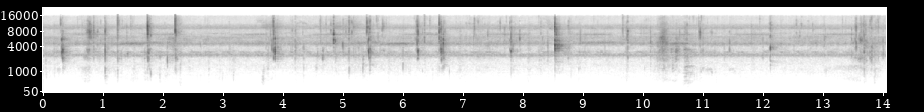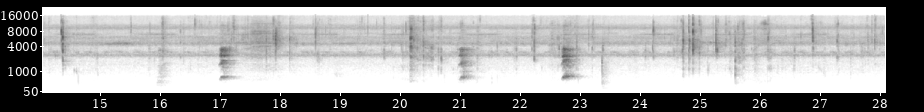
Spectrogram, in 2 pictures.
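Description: Close-up eating sounds of a man gnawing a braised pork trotter: wet smacking and chewing with many short, sharp clicks of lips and teeth, and a few louder slurping bites in the second half.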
